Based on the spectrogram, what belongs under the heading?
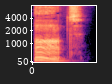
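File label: "art", British English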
